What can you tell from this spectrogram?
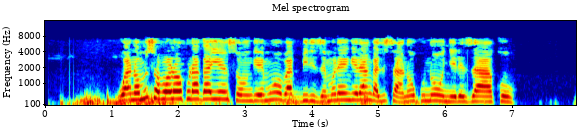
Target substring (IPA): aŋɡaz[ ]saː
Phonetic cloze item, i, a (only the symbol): i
